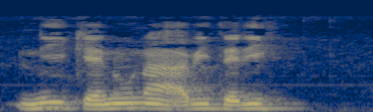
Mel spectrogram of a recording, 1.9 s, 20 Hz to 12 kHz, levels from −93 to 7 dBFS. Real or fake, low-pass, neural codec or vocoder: real; 7.2 kHz; none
